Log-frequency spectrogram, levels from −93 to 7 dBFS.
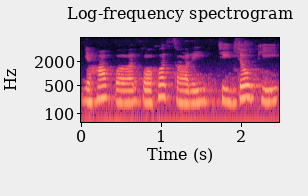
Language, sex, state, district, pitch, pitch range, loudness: Hindi, female, Punjab, Pathankot, 200 Hz, 195-240 Hz, -15 LUFS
